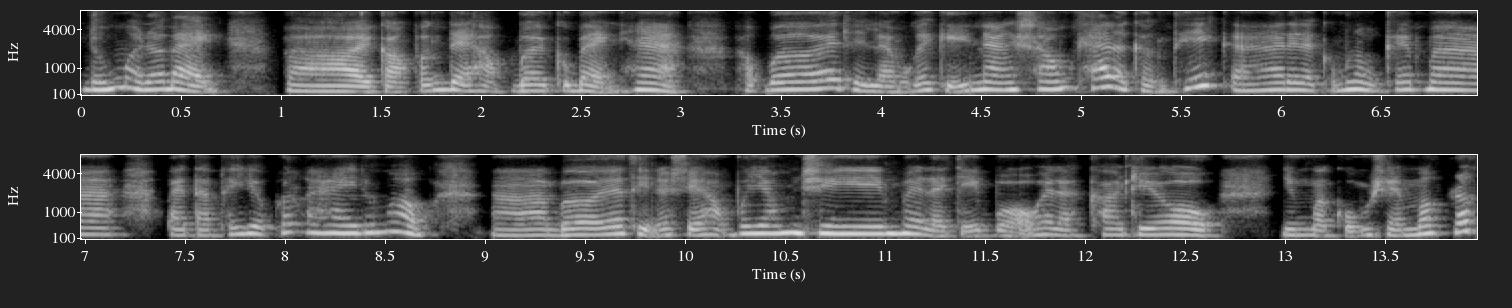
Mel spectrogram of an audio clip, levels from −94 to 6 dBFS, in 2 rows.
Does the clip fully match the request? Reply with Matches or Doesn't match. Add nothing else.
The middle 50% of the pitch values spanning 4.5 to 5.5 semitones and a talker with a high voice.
Doesn't match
